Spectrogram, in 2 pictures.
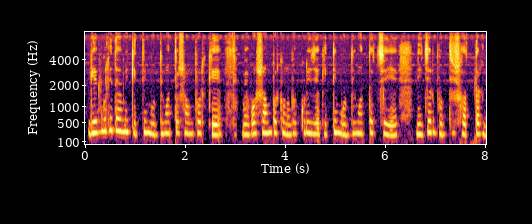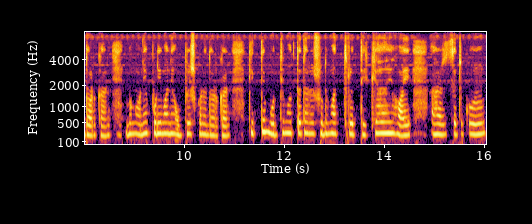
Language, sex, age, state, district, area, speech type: Bengali, female, 30-45, West Bengal, Purba Bardhaman, urban, spontaneous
